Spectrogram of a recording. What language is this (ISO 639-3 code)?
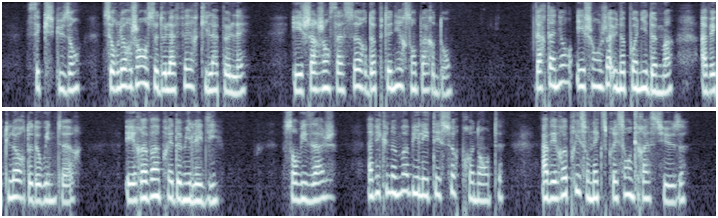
fra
